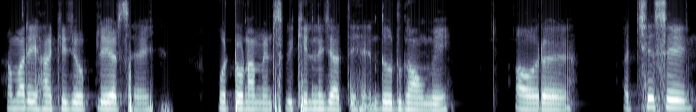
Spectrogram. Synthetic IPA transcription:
hɐmaːɾejɐɦãked͡ʒoːpleːjəɾsɦɛ̃ | ʋoʈoːɾnaːmɛ̃ːɳʈsbʱikʰɪːlned͡ʒaːt̪eɦɛ̰̃d̪uːɾd̪ɡãːũmẽ | ɔːɾ | ɐtːʃʰese

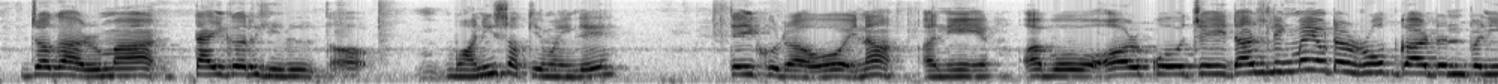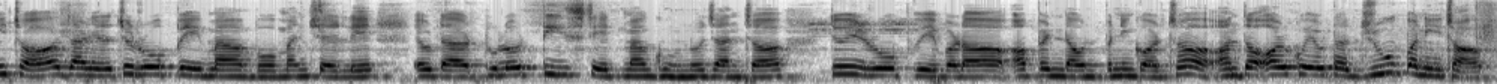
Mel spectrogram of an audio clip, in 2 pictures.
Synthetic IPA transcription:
d͡zʌɡaɦʌɾumaʈajɡʌrɦilt̪ʌ̰ | bʱʌnisʌkjemʌjle | t̪jejkuɾaɦoɦʌjnʌʌniʌbʌʌrkot͡sʌĩɖad͡zliŋmaewʈaropɡarɖʌnpʌnit͡sʰʌd͡zaɽ̃eɾʌt͡sʌĩropwemabomant͡sʰeʌɾule | ewʈaʈʰuloʈisʈeʈmaɡʱumnud͡zant͡sʰʌ | t̪joiropwebaɽʌʌpeɳɖawnpʌniɡʌrt͡sʰʌʌnt̪ʌʌrkoewʈad͡zupʌnit͡sʰʌ

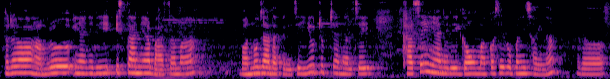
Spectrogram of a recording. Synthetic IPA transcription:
rʌɦamrojãneɾiːst̪ʰanijabʱasama | bʱʌnːud͡zad̪akʰeɾit͡saĩjuʈjub̚t͡sanelt͡sãĩ | kʰasʌjjãneɾiɡãw̃makʌsʌjkopʌnit͡sʰʌjnʌ | rʌ

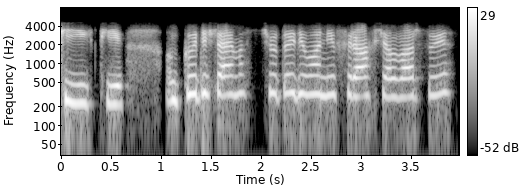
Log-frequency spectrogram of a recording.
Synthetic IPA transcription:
ʈʰiːk̚t̪ʰiːkɨd̪isʈaːjmɐst͡ʃʰut̪ɨd̪iʋɐnifʰiɾaːkʃɐlʋaɾsui

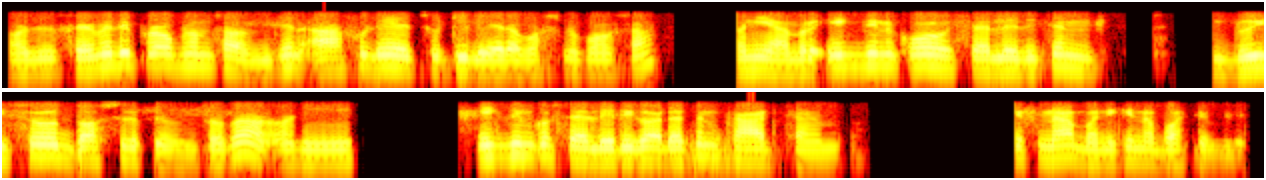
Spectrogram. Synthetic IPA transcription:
ɦʌd͡zurpʰemiliproblʌmt͡sʰʌbʌmit͡saĩnʔapʰulet͡sʰuʈːileeɾʌbʌsnupaw̃t͡sʰʌ | ʌniɦamɾoʔek̚d̪inkoselʌɾit͡sʌĩñ | d̪ujsʌd̪ʌsrupjeɦunt͡sʰot̪ʌʌni | ek̚d̪inkosalʌɾiɡʌrd̪at͡sʌinkarɖt͡sʰʌɦamro | epʰnabʱʌnikinʌbʌst̪emile

